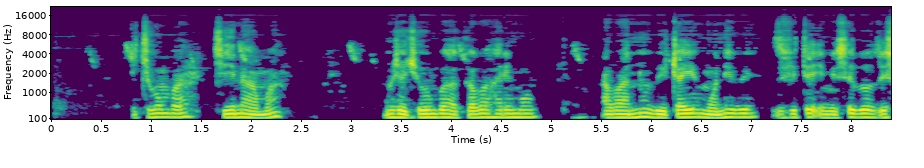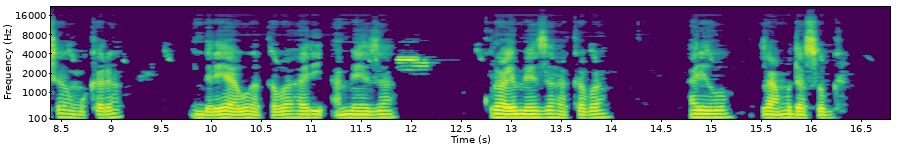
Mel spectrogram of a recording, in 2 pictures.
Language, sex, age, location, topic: Kinyarwanda, male, 18-24, Kigali, government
